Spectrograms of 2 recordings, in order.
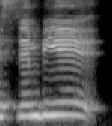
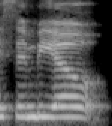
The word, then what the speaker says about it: Symbiote: So, people say it differently like uh some people say symbiate. I say symbiote. So, I call it symbiote.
